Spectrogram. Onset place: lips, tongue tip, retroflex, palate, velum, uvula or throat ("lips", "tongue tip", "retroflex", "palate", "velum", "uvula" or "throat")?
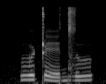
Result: retroflex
